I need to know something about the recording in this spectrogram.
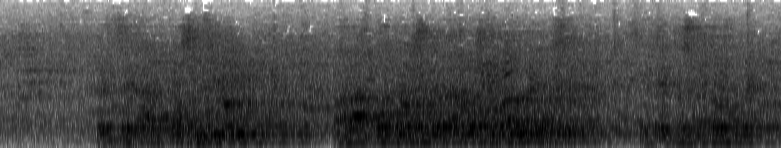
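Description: A crowd of young people chants in a large hall.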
